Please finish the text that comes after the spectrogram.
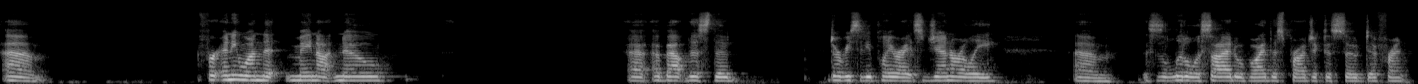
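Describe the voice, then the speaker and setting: A woman's voice: fairly low pitch, level tone, measured pace, long pauses. A woman playwright explaining her project informally, often rephrasing as she asks for feedback.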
